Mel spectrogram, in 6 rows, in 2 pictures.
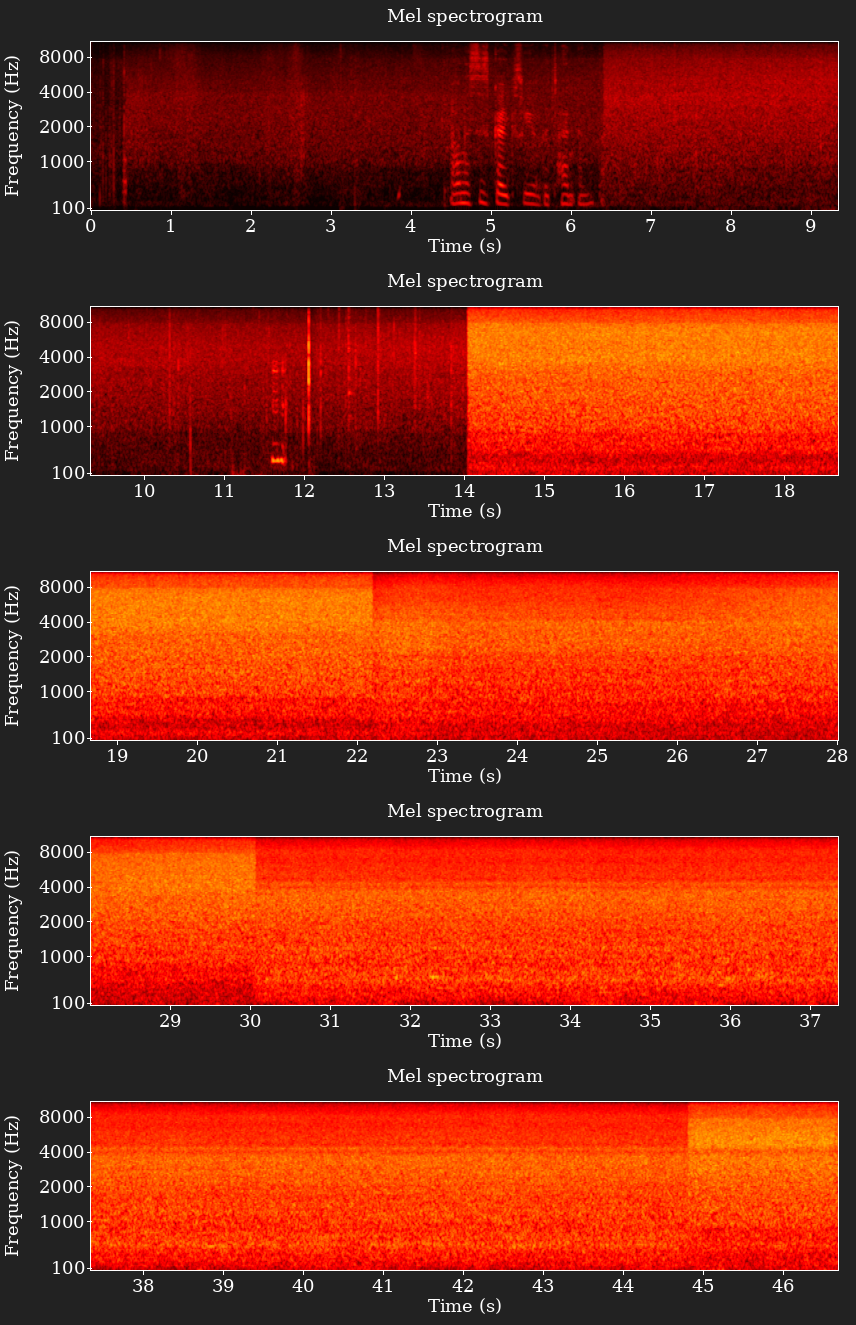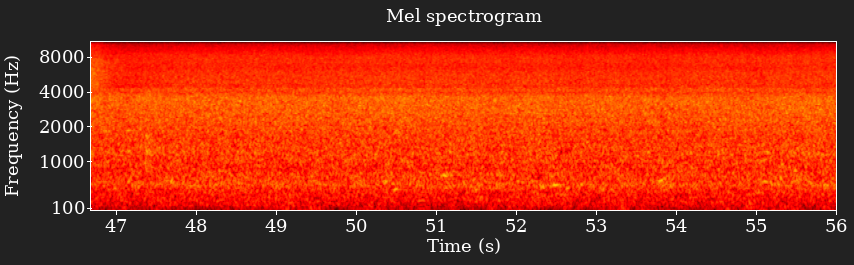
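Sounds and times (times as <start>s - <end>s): rushing flowing water: 14.0s - 56.0s.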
